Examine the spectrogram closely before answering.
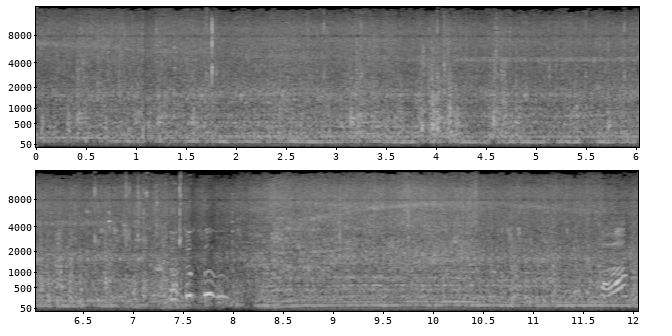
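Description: A vehicle's body rattles and clunks over bumps.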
